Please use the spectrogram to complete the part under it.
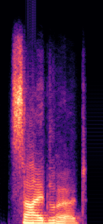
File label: "sideward", Indian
